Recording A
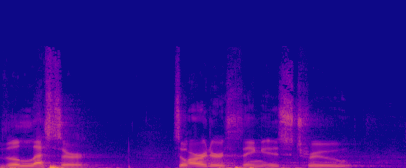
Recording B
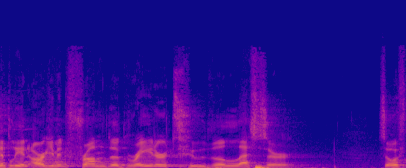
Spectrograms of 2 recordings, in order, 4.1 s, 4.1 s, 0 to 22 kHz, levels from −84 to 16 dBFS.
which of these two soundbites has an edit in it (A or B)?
A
